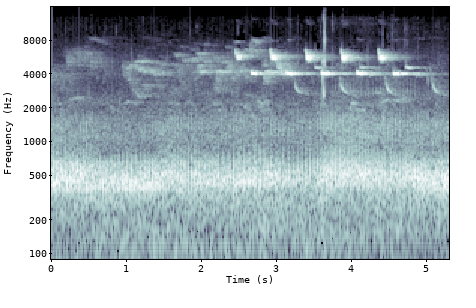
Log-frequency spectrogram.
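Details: Spawning common frogs by the yellow trail, Sunnersta, Uppsala, parabolic recording: an unbroken low purring drone from many frogs, while a bird repeats sharp high chirps and falling whistles in the background.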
